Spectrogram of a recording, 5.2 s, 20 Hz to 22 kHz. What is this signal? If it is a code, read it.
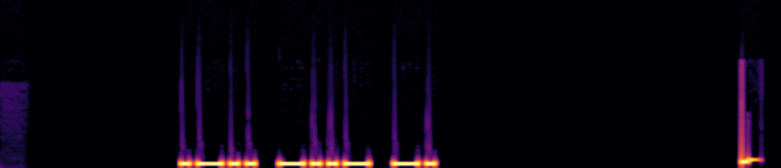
Morse code, heard as a keyed tone, about 22 wpm, 700 Hz. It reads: LXN
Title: USA Call Sign Postfixes - 3 Letters 22wpm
